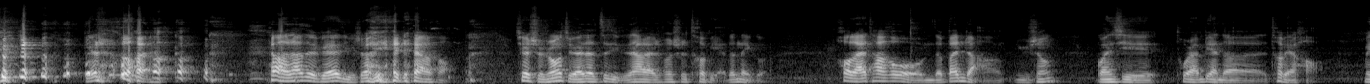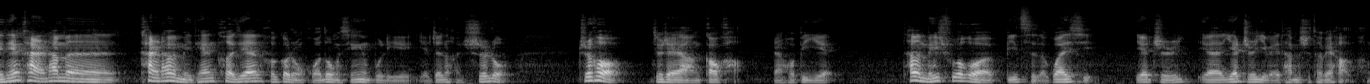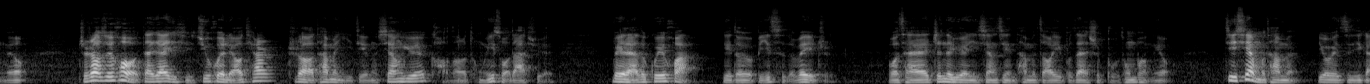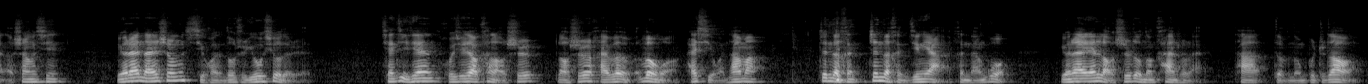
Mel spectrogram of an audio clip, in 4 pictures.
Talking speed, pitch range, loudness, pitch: 280 characters per minute, 100-145 Hz, -22 LUFS, 115 Hz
